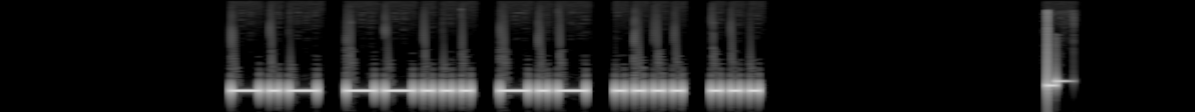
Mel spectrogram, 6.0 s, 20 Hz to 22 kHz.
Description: Morse code, heard as a keyed tone, about 25 wpm, 700 Hz. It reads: K7KHS
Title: USA Call Signs - 5 Characters - 2x Character Spacing - 25wpm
